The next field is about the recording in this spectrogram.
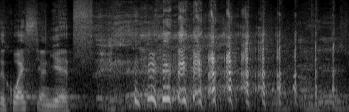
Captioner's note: laughter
